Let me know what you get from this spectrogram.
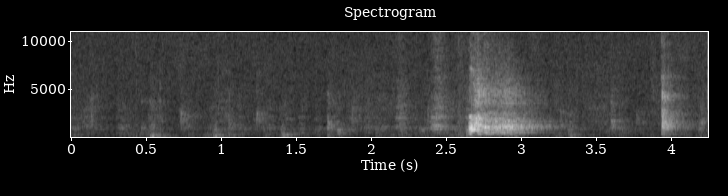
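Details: Sky, a pet dog, pants in quick rhythmic puffs, then lets out one loud, sharp bark and a shorter yelp. Anxious fear-of-missing-out barking while another dog, Gem, performs tricks, with a trainer's voice heard.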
